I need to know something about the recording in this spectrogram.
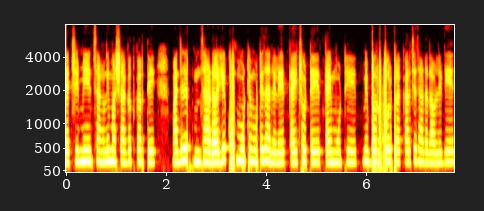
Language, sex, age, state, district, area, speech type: Marathi, female, 30-45, Maharashtra, Buldhana, urban, spontaneous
